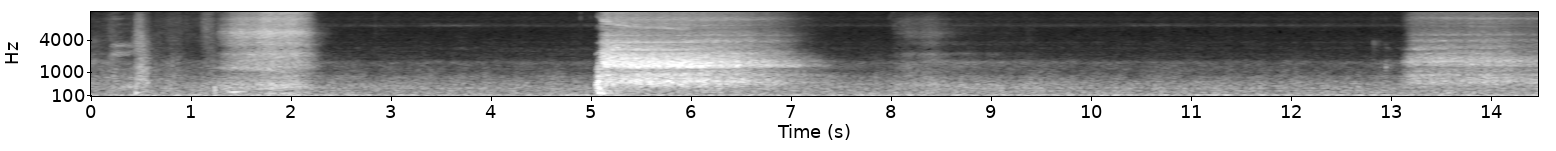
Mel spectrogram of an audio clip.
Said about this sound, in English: Okay. Here we go. Oh, I love my breathing.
